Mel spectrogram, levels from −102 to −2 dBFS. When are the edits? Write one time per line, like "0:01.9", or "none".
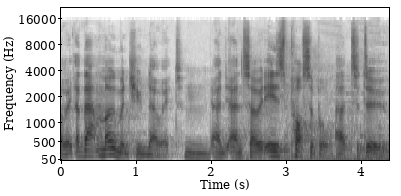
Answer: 0:01.9
0:03.6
